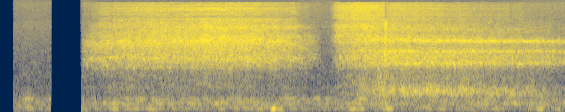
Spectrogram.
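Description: Slow, deep breathing of a person meditating close to a microphone: two long breaths with a short break between them. There is a single faint click about two seconds in.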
